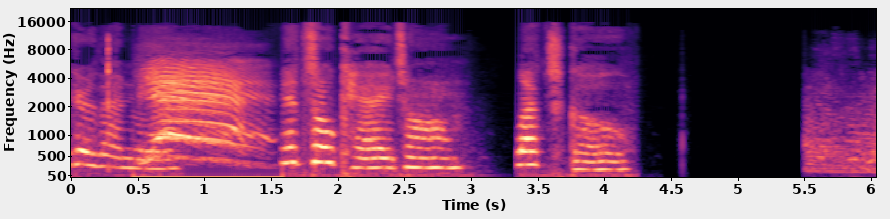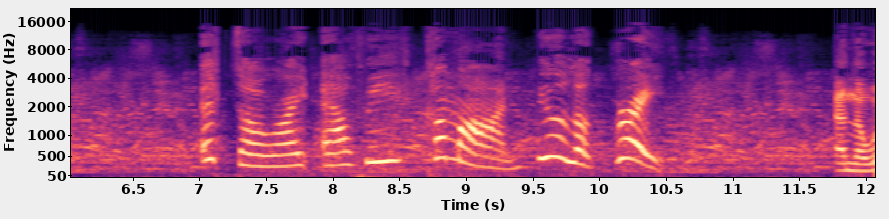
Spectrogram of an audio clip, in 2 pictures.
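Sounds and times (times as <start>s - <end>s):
crowd chatter: 5.5s - 12.0s.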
